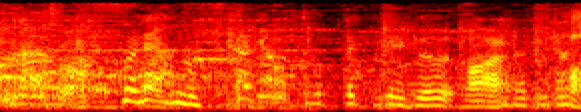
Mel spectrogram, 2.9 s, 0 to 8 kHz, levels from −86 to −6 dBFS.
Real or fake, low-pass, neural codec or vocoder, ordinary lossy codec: fake; 7.2 kHz; vocoder, 22.05 kHz, 80 mel bands, HiFi-GAN; AAC, 32 kbps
